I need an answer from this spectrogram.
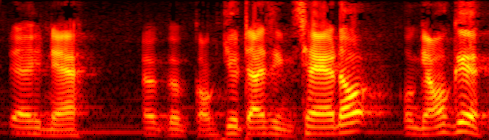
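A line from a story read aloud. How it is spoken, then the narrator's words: Man shouting while running. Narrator (Vietnamese): Ông tài xế chạy theo hét lên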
